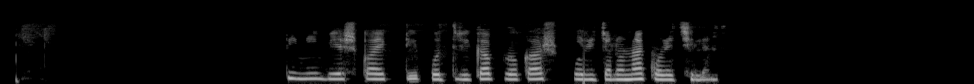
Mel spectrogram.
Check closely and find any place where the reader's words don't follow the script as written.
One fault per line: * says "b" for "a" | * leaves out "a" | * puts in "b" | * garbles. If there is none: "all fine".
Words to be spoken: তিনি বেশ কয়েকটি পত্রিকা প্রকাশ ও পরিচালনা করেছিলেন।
* leaves out "ও"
